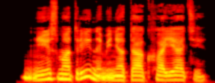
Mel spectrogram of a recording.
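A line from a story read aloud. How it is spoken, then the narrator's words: Muffled, hollow voice. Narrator (Russian): произнес глухо Далиль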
